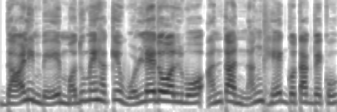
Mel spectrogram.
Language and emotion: Kannada, angry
